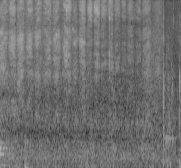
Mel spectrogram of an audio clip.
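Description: Writing is rubbed off a board during a chemistry lesson, producing a steady, close scrubbing rasp that runs almost continuously with a few brief knocks near the end, and nobody speaks.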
